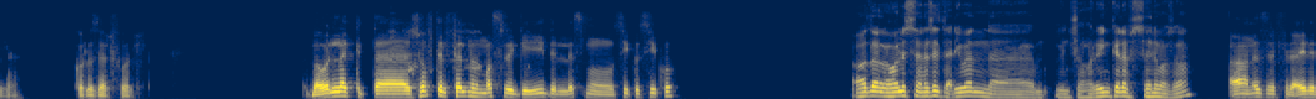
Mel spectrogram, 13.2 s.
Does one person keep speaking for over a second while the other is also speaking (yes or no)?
no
